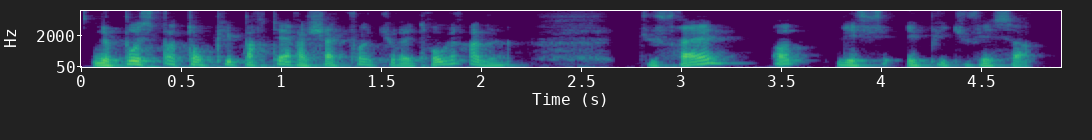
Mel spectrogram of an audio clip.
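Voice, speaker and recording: Male driving instructor, informal live Q&A; dark, mellow tone with gravelly fry; familiar, playful delivery. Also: mid-range voice, fairly quick. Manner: familiar, chatty, addresses viewers informally; lively exclamations and playful asides. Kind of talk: casual live Q&A driving lesson.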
